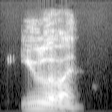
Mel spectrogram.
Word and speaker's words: Ylönen: Jesse Ylönen. It's spelled Ylonen. It's a Finnish name.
